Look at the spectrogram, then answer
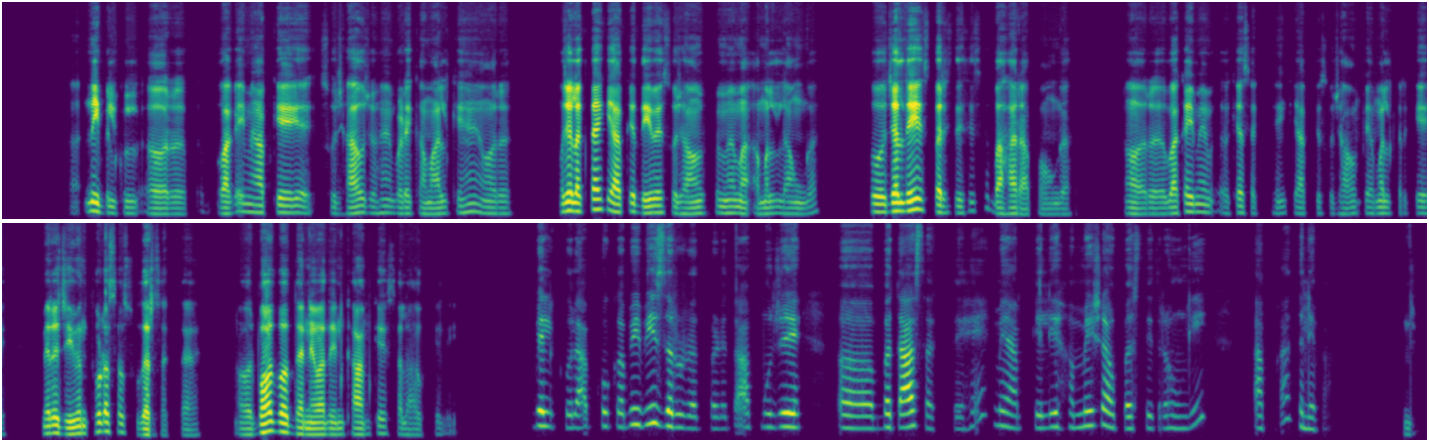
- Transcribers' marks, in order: tapping
- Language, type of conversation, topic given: Hindi, advice, मासिक खर्चों का हिसाब न रखने की आदत के कारण आपको किस बात का पछतावा होता है?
